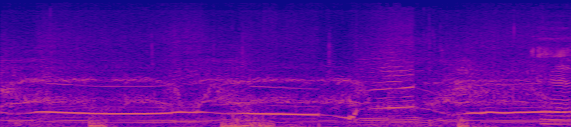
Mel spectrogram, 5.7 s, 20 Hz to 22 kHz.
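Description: A 2003 Porsche Carrera GT with a manual gearbox, driven in Forza Motorsport 6, holds a sustained engine whine that rises and dips with gear changes and throttle lifts, with brief tire squeal mixed in.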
